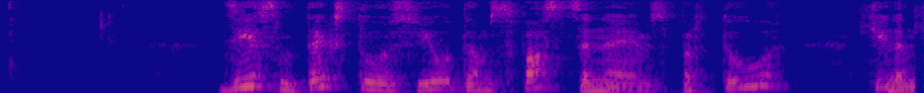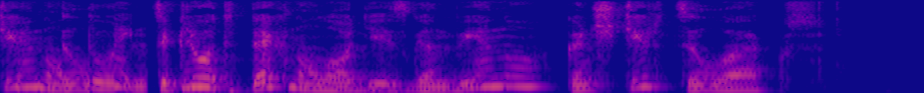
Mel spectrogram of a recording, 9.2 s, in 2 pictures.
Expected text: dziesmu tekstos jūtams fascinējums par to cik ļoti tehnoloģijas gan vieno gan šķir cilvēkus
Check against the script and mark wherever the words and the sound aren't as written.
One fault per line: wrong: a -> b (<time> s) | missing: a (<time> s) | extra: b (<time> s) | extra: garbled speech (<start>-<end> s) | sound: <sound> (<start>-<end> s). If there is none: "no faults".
extra: garbled speech (4.3-5.4 s)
